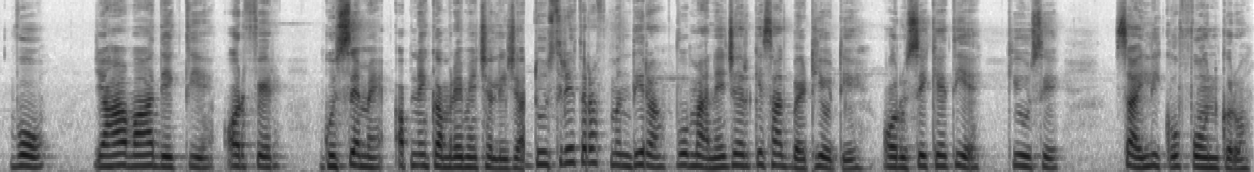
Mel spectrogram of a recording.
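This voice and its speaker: A woman casually retelling a TV serial episode, reading out the characters' lines as she goes. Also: mid-range voice. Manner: conversational retelling, reads out characters' lines in passing. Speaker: TV serial recap narrator. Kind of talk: casual spoken episode recap.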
